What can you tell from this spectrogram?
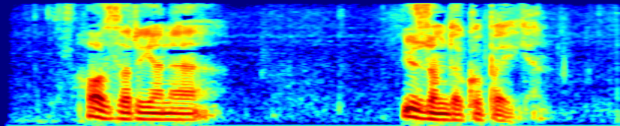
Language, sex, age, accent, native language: Uzbek, male, 19-29, Toshkent shahri, Uzbek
